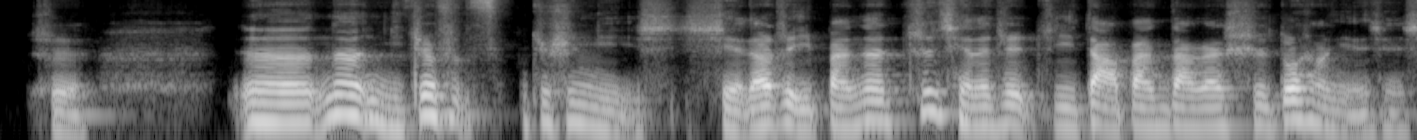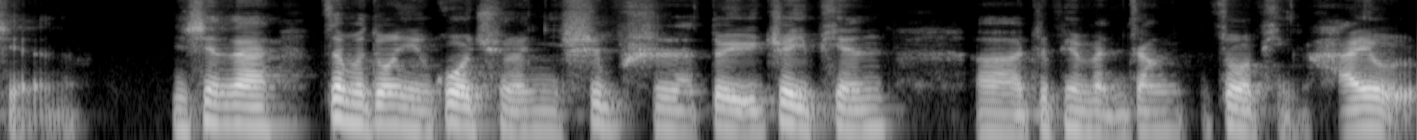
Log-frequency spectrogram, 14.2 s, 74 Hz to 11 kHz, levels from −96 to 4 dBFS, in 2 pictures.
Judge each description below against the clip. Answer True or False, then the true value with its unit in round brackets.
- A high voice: False (120 Hz)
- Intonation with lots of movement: False (3.9 semitones)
